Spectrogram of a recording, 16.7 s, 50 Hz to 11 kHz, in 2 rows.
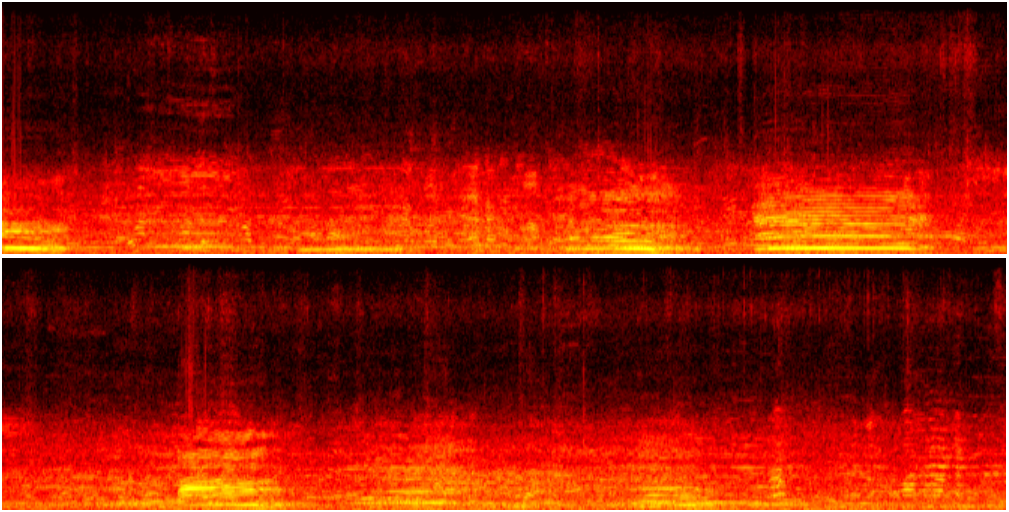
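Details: Sahiwal bull at Ambari cattle market, where Chittagong traders buy bulls on Monday 24 July: several drawn-out, harmonic moos, one long steady low call near the middle, over busy market chatter and crowd noise.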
